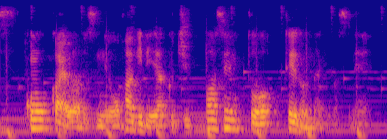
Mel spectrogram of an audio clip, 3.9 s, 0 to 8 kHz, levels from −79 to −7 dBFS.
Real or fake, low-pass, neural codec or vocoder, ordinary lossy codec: real; 7.2 kHz; none; none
